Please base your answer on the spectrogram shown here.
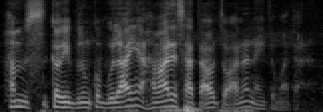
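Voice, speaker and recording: A man's voice: mid-range voice, animated, moderate pace, a bit bright. Earnest older man reminiscing. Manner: emotional, earnest storytelling, mixing in English phrases. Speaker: swami recalling his guru. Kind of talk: reminiscing interview.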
